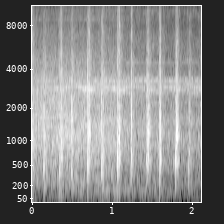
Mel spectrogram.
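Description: Boosted electric skateboard rolling on the sidewalk, its wheels making a racket of rapid, evenly spaced clicks, about six a second, over a thin steady whine. One of its drive belts is not tight enough.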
